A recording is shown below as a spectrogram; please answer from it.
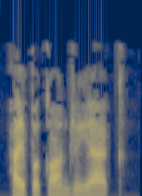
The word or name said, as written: hypochondriac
